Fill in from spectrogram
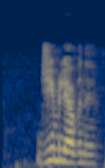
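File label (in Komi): "дзимлавны", Komi, female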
